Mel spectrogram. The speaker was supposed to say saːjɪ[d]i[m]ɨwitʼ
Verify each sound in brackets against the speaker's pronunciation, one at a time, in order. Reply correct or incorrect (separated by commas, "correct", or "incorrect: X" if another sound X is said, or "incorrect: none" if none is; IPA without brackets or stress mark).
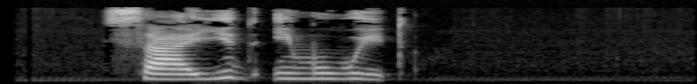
correct, correct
